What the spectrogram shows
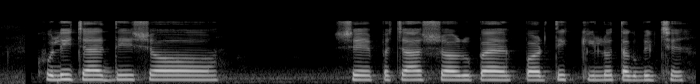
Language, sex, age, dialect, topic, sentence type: Magahi, female, 18-24, Northeastern/Surjapuri, agriculture, statement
